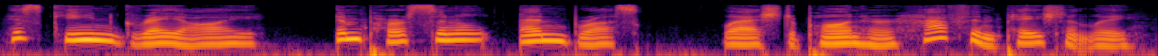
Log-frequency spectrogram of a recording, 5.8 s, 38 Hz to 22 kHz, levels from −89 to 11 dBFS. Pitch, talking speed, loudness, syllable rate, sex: 185 Hz, 125 wpm, -17 LUFS, 4.3 syllables/s, female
